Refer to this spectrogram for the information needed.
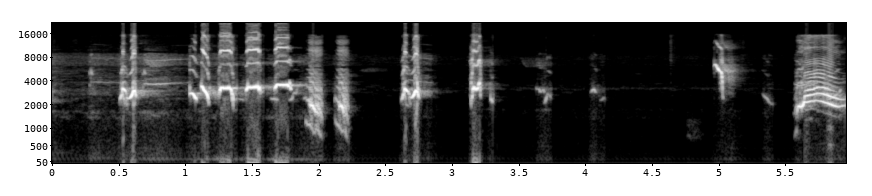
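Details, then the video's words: Oriental magpie-robin of Tretes type in provoking song: bursts of sharp chirps and whistled notes separated by gaps, ending in a rapid trilled phrase. "pancingan kacer tretes gacor full isian bikin lawan auto emosi denger suara kacer tretes satu ini"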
